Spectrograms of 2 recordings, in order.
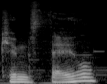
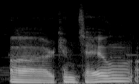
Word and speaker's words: Kim Thayil: I think his name is pronounced Kim Thayil Kim Thayil on guitar and he's a badass, too.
